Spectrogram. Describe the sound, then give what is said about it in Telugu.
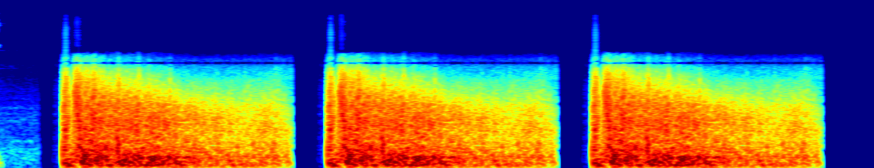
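Three loud bomb explosions break the silence of a village at midnight. Each is a sudden, roaring blast that lasts nearly two seconds and slowly decays, with brief gaps of silence between them. “బాంబుల ప్రేలుడుతో అర్ధరాత్రి ప్రశాంత వాతావరణం చిన్నాభిన్నమైంది”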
